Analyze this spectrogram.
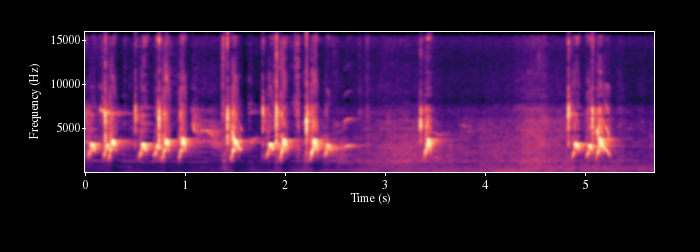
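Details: Bar-winged prinia song used to lure other birds into singing: loud, sharp, metallic chipping notes in quick clusters of two to three, repeated with short pauses.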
